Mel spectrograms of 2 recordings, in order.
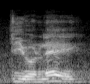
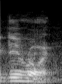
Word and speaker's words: Deroine: Deroine is how the French would say it. But most of you would say Deroine, the Americans.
